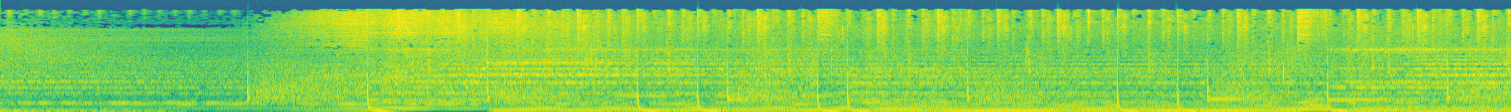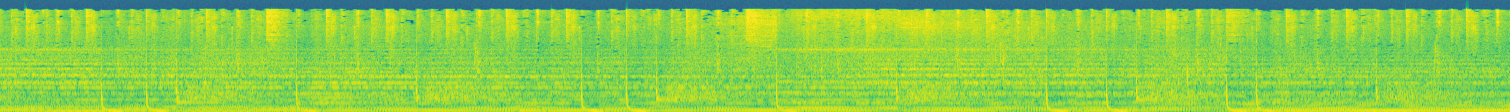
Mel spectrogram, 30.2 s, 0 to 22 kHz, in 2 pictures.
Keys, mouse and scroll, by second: 0.5 ctrl+r, 7.8-8.4 Tab, 11.7 Tab, 12.6 ctrl+Tab, 13.3 middle click, 14.0-15.8 drag, 16.0-17.1 middle drag, 17.1 ctrl+r, 20.0-21.7 right drag, 21.6 click, 24.1 g, 25.3-29.2 right drag, 25.5 g, 27.0 g, 29.0 g.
